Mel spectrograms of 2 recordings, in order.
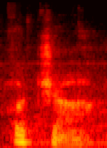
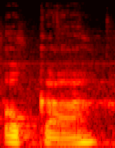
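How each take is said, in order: First: The middle consonant is a 'ch' sound. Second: The middle consonant is a 'k' sound. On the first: The speaker calls it right. "I think is actually the way you say it" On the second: The speaker calls it wrong. "not Oka. I don't know why I was saying Oka"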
